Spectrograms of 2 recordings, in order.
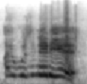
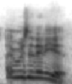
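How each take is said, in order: First: High, fast, loud cry of self-blame; anguished outburst. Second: High-pitched self-reproach at normal volume; high lament. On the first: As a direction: shout it in exasperation, pitch leaping up. Outburst at own blunder. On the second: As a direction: wail it in regret without shouting. Repeats self-blame less loudly. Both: Real, not acted.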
